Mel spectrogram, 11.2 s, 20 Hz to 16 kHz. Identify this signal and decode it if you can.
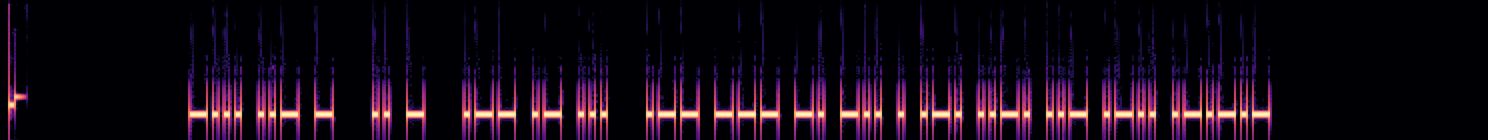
Morse code, heard as a keyed tone, about 28 wpm, 700 Hz. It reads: BUT IT WAS WONDERFUL.
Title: Sentences from Top 1100 Words 28wpm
